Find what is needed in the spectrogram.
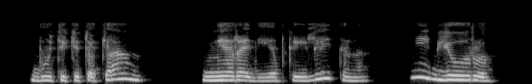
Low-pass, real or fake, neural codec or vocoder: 7.2 kHz; fake; codec, 16 kHz, 8 kbps, FunCodec, trained on Chinese and English, 25 frames a second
